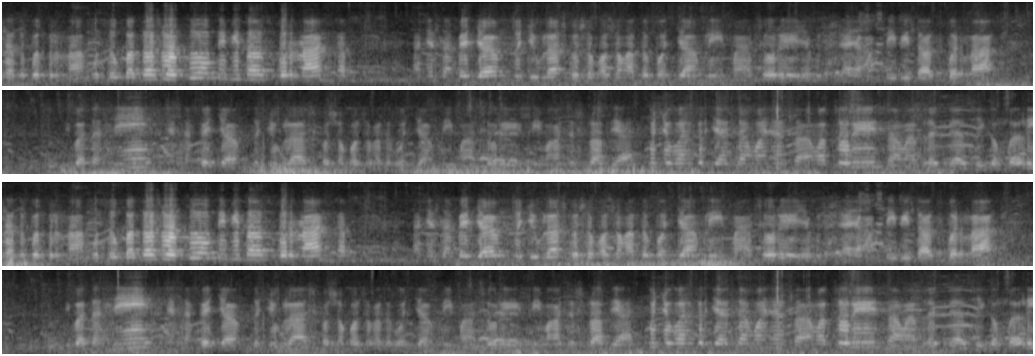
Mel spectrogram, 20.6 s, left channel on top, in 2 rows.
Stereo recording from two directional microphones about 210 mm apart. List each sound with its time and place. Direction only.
0.0 s a sound: 10° right (ahead or behind); by 3.4 s 10° left (ahead or behind)
4.3 s speech: 20° left (ahead or behind); by 7.2 s centre (ahead or behind)
7.3 s speech: 25° right (ahead or behind)
8.4 s speech: 45° right (ahead or behind)
11.1 s speech: 25° right (ahead or behind)
15.2 s speech: 15° right (ahead or behind)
